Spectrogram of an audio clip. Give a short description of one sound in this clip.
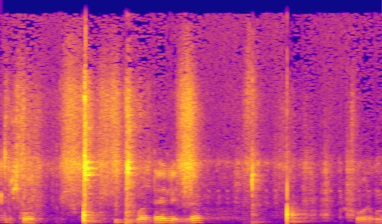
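A drywall mould knocks against a wooden table as it is lifted and set down.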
